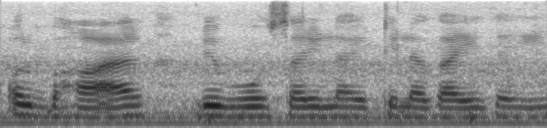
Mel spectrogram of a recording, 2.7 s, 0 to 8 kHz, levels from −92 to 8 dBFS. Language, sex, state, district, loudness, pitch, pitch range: Hindi, female, Haryana, Charkhi Dadri, -16 LUFS, 180 Hz, 175-185 Hz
